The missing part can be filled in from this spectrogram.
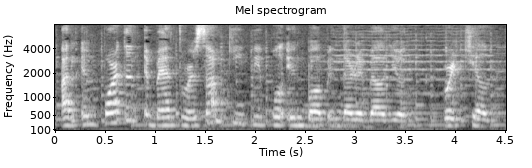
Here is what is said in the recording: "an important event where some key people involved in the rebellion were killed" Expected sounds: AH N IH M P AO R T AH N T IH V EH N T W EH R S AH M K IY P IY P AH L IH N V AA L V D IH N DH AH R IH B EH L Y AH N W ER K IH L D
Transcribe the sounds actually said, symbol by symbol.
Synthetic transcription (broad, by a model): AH N IH M P AO R T AH N T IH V EH N T W EH R S AH M K IY P IY P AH L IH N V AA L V IH N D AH R IH B EH L Y AH N W ER K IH L D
